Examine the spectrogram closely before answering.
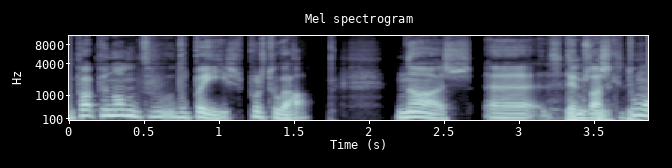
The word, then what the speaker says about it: Portugal: é a sílaba tónica, nós dizemos Portugal. O gal é que é o ponto, nós pomos a tónica e damos uma força àquela sílaba que os outros povos não dão.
